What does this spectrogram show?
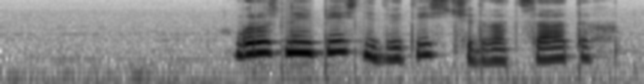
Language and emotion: Russian, sad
